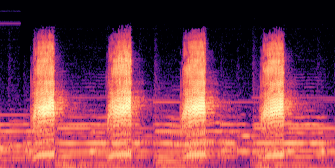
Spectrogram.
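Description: Ducks by the water being fed bread give four loud, nasal quacks, evenly spaced and close by, with brief pauses between each call.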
